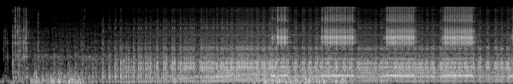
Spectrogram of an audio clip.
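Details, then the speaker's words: Honda Spree two-stroke scooter with a weak battery so the starter doesn't work, engine revved: revs rise, then the repaired horn blares in short bursts once revs come up. "Hey, the horn's fixed, guys."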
